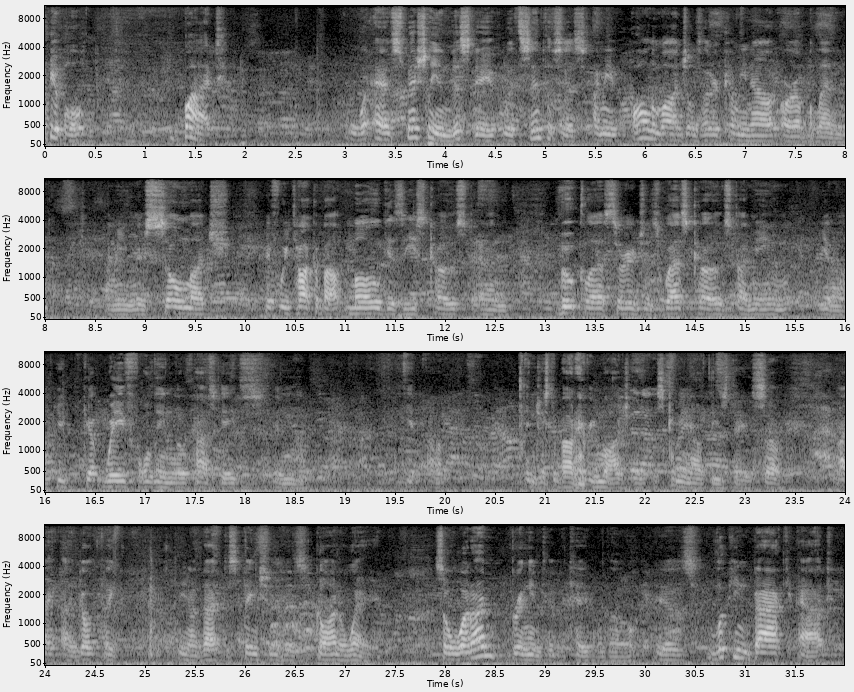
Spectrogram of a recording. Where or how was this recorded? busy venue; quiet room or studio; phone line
busy venue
